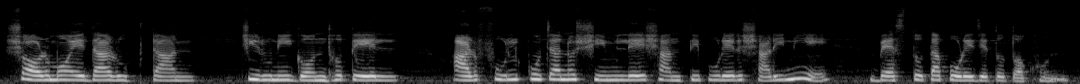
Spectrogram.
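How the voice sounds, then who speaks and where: A woman narrating a literary story in an expressive, measured and dramatic way. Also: medium pitch. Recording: dull, lo-fi recording.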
